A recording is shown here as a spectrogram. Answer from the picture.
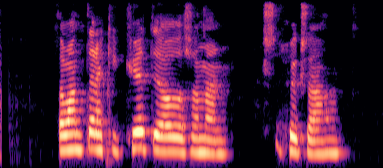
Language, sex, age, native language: Icelandic, male, 11, Icelandic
